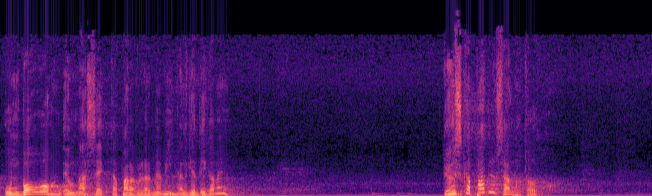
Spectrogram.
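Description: A middle-aged man preaches forcefully into a microphone in a large echoing room.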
